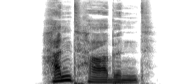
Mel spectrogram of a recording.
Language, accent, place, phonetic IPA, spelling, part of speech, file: German, Germany, Berlin, [ˈhantˌhaːbn̩t], handhabend, verb, De-handhabend.ogg
- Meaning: present participle of handhaben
